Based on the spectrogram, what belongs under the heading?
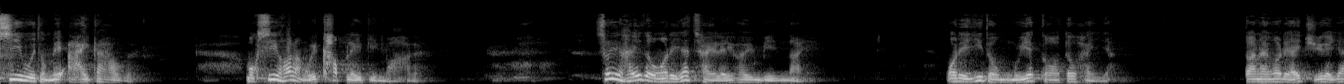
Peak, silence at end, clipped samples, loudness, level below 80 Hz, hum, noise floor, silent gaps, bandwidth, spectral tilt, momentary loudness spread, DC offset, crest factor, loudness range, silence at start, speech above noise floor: -6 dBFS; 0 s; under 0.1%; -21 LUFS; -54 dBFS; none; -69 dBFS; none; 11.5 kHz; -5.5 dB/octave; 14 LU; under 0.1%; 16 dB; 3 LU; 0 s; 49 dB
